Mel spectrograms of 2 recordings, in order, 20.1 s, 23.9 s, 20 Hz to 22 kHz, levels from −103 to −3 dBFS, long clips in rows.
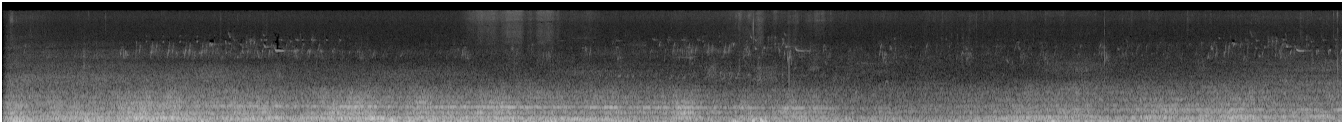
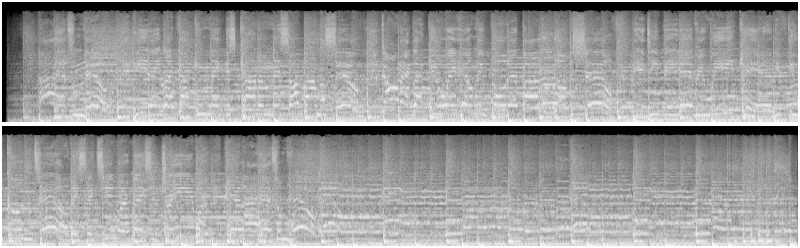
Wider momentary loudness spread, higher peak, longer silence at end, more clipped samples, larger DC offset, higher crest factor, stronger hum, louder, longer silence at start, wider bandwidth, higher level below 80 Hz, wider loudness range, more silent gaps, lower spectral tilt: first, 10 LU vs 3 LU; second, -20 dBFS vs 0 dBFS; about the same, 0 s vs 0 s; neither; neither; first, 16 dB vs 10 dB; neither; second, -38 LUFS vs -12 LUFS; about the same, 0 s vs 0.1 s; about the same, 16 kHz vs 16.5 kHz; second, -42 dBFS vs -18 dBFS; first, 7 LU vs 2 LU; neither; first, -8 dB/octave vs -4.5 dB/octave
